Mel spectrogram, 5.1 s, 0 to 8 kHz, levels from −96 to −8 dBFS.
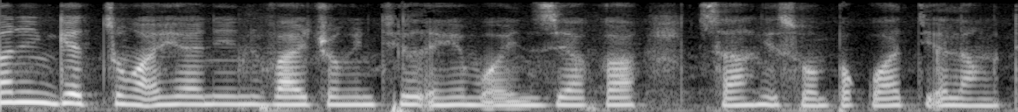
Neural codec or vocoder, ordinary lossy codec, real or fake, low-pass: none; AAC, 48 kbps; real; 7.2 kHz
